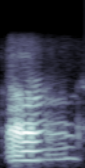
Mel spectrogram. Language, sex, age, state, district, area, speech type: Kashmiri, female, 30-45, Jammu and Kashmir, Srinagar, rural, conversation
